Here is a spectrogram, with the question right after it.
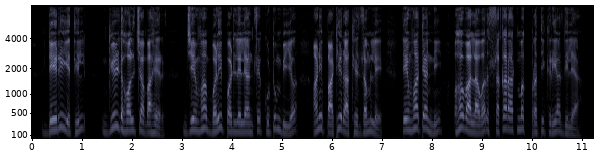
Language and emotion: Marathi, neutral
